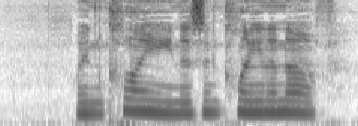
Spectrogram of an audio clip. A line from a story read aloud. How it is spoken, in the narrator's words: she moaned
